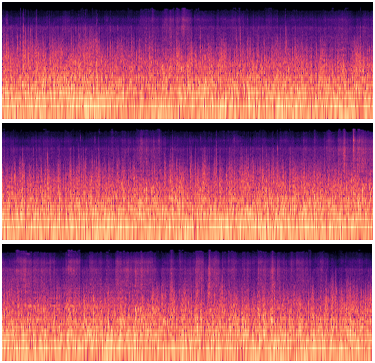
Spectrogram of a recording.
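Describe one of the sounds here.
Train wheels rumble and clatter steadily along the rails.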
